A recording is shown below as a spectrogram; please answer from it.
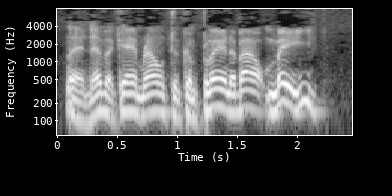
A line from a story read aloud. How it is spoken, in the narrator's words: said Nanny happily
